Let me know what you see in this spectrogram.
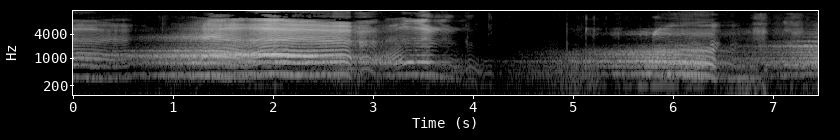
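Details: Simulated "ghost baby" horror sound effect: two long, steady-pitched, wailing infant-like cries separated by a quiet breath; infant cry.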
